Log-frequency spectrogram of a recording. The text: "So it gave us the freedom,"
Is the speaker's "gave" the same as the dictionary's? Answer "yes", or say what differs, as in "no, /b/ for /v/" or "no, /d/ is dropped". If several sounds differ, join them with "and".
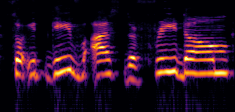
yes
